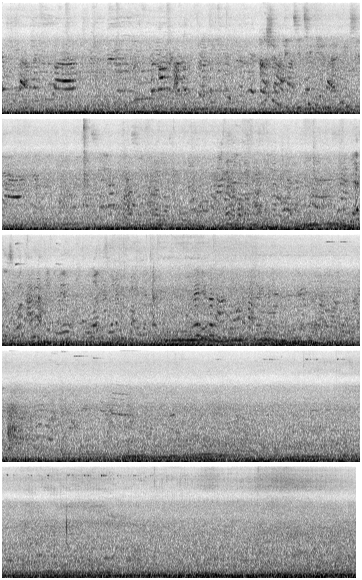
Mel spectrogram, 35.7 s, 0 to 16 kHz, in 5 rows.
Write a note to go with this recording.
walking on the Road, Traffic Sound, Various shops sound, Into convenience store, Sony PCM D50+ Soundman OKM II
